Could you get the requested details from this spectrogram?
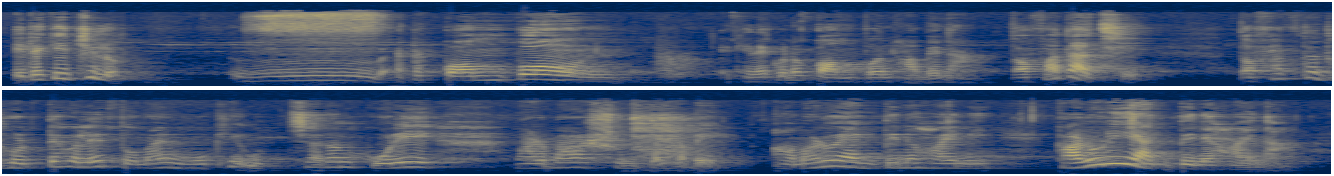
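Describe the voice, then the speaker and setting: A woman teaching phonics to children, playful and coaxing, asking many questions and slowly repeating each sound. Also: mid-range voice, very animated, vocal fry, mellow. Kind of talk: informal lesson to children.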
